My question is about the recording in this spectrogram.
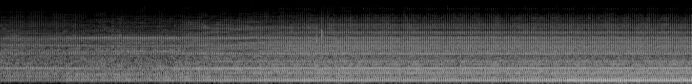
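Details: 1990s Japan-made National (Matsushita) CU-915KH 1.0-ton mini-split outdoor unit on roof tile, daytime: loud hum and drone, rising buzzy tone, constant rattle, excessive vibration; noisy since September 2012 after being quiet, cause unknown.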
